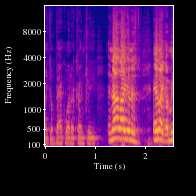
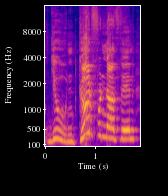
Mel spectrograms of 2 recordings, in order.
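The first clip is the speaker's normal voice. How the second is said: slow, drawn-out insult, pitched up; angry insult; 4 semitones higher, 5 dB louder, much slower than usual. Retold or imitated. Fan cursing the man who insulted Anna, angry. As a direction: stretch each insult, building louder. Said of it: "I was so angry".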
